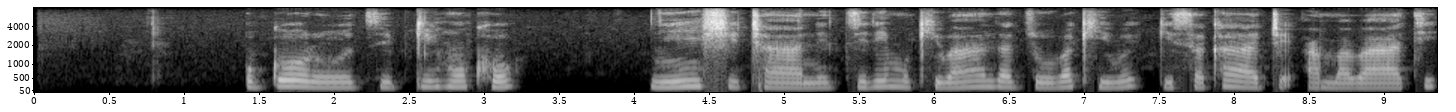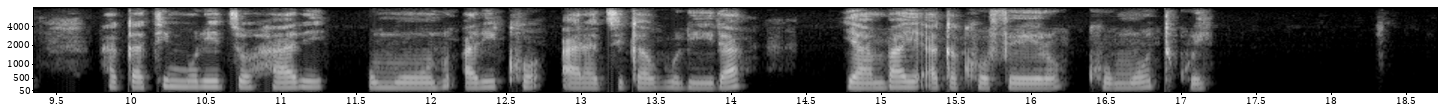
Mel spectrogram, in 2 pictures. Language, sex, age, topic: Rundi, female, 18-24, agriculture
